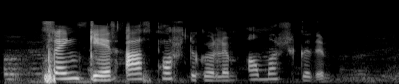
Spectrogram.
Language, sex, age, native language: Icelandic, female, 60-69, Icelandic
